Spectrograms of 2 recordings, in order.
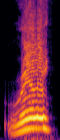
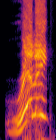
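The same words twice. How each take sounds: First: Low-pitched, unimpressed really; mock disbelief. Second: High-pitched, questioning really; incredulous disbelief. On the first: Podcaster told of yet another cousin, low doubtful reaction. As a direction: drop the pitch in deadpan doubt. Acted reaction to claimed relatives. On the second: Acted. Podcaster told of yet another cousin, high incredulous reaction. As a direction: jump the pitch up in doubt.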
